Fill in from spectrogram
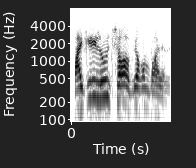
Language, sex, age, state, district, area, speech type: Bengali, male, 45-60, West Bengal, North 24 Parganas, urban, conversation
